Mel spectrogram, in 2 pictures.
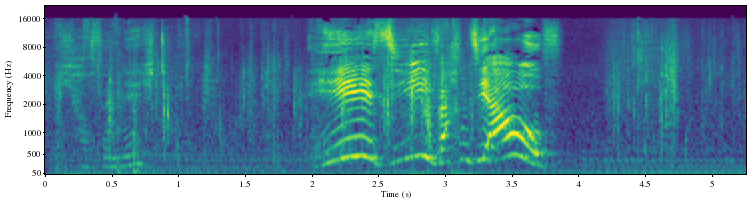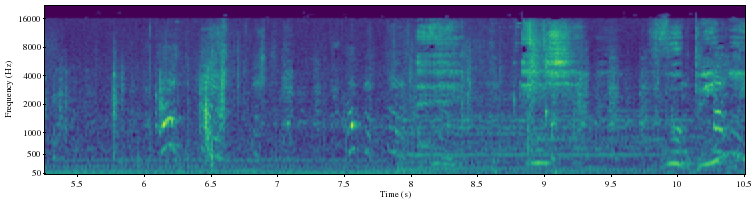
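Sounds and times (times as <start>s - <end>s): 
low hum: 0.0s - 10.4s
speech: 0.3s - 1.1s, 2.0s - 3.9s, 9.9s - 10.4s
dog panting: 5.2s - 10.4s
dog whimpering: 5.9s - 10.4s.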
